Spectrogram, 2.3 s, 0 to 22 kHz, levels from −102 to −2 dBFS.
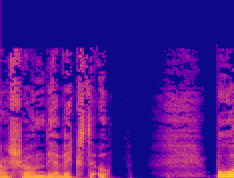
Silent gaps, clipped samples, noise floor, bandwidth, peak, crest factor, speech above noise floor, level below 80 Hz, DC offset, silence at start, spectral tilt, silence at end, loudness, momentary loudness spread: none; under 0.1%; -65 dBFS; 16.5 kHz; -2 dBFS; 20 dB; 41 dB; -52 dBFS; under 0.1%; 0 s; -6.5 dB/octave; 0 s; -24 LUFS; 10 LU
